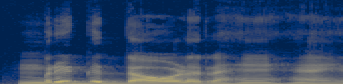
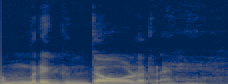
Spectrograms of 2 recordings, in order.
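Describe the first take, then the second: First: Slow careful reading. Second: Said in the usual way. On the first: Shown as a demonstration. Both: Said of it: "इसका उच्चारण होगा".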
